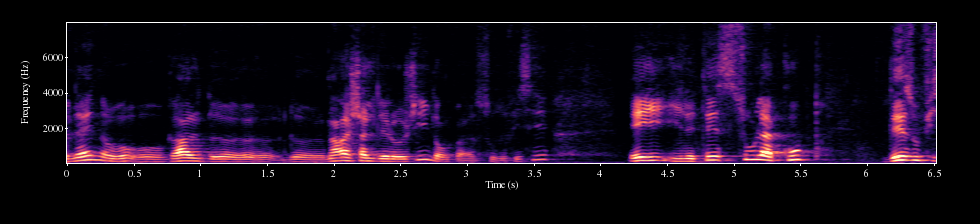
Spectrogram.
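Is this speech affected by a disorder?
No.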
